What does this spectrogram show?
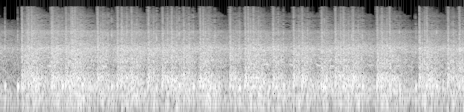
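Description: Aerial fireworks going off in rapid succession: a loud, dense barrage of bangs and crackling, several reports a second.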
